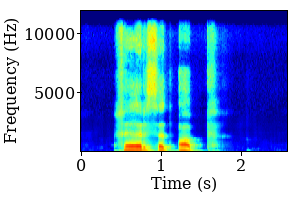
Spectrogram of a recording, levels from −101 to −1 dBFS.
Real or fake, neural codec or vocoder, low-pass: fake; codec, 24 kHz, 1.2 kbps, DualCodec; 10.8 kHz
